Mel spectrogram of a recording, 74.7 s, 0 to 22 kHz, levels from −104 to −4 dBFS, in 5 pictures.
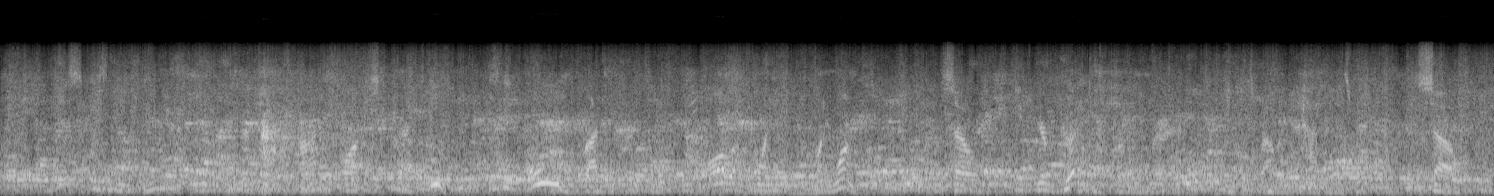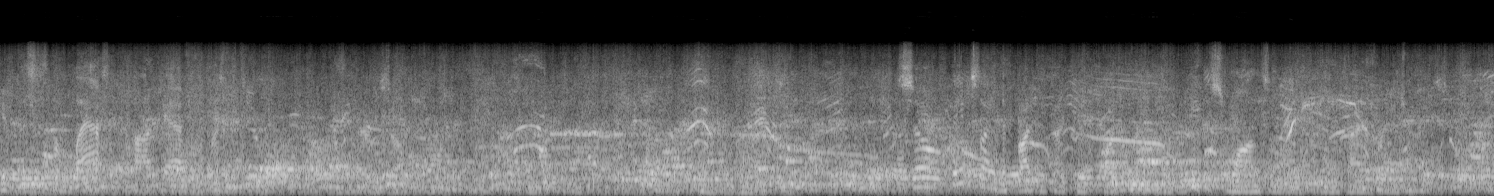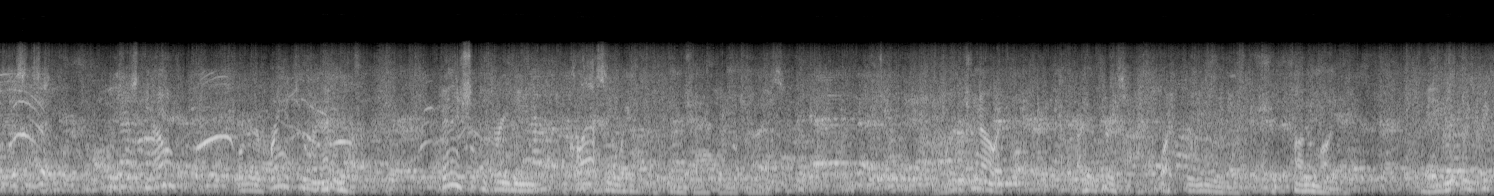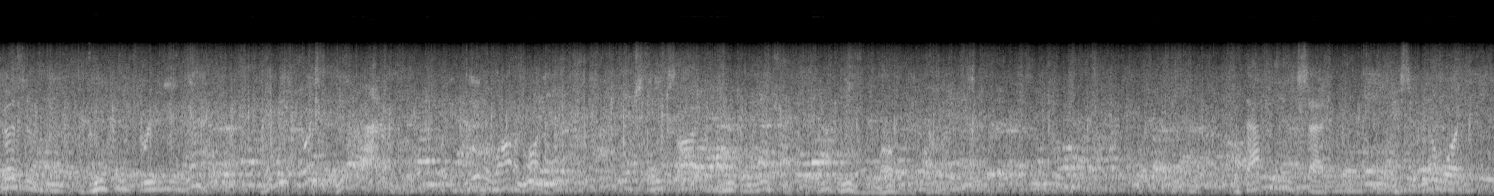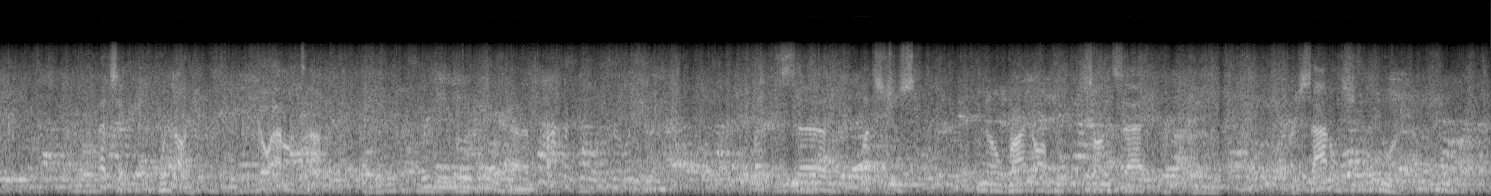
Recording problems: garbled, watery; slightly; nothing above 7.5 kHz
murmuring crowd; very loud; throughout; 3 dB above the speech

